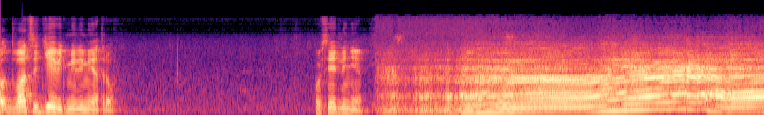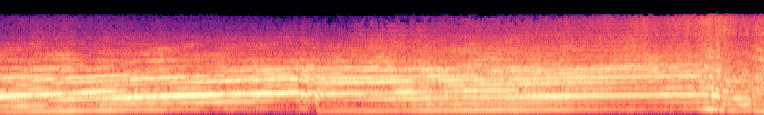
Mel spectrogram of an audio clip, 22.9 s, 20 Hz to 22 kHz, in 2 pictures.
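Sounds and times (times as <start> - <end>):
car engine accelerating hard: 5.6 - 22.9.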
